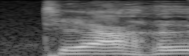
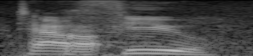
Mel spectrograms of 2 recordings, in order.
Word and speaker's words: Tao Fu: Tao, yeah. Tao Fu. That's how you pronounce it.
